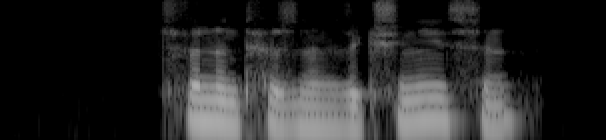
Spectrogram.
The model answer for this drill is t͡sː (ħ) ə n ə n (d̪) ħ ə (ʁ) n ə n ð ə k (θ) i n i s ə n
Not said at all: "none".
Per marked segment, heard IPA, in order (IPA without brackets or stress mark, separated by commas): f, t̪, z, s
